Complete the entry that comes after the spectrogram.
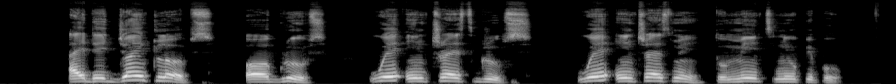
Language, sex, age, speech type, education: Nigerian Pidgin, male, 30-45, spontaneous, tertiary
